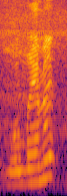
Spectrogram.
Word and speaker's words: Willamette: Willamette?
